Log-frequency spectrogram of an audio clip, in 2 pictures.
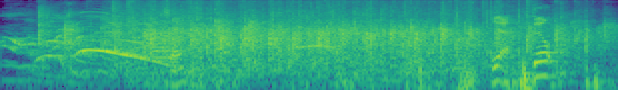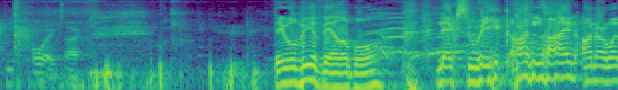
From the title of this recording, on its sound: LIVE From SF Sketchfest 2017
